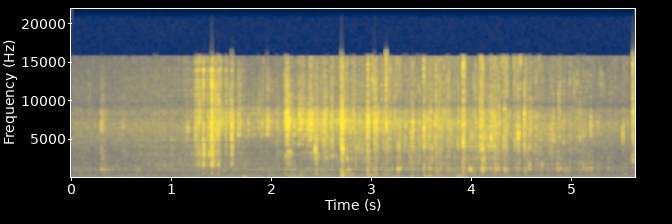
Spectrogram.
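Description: Cooked sponge gourd soup being poured from a metal pot into a bowl: liquid splashing with vegetable pieces plopping in and small knocks of the pot, starting about a second in and loudest near the middle.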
